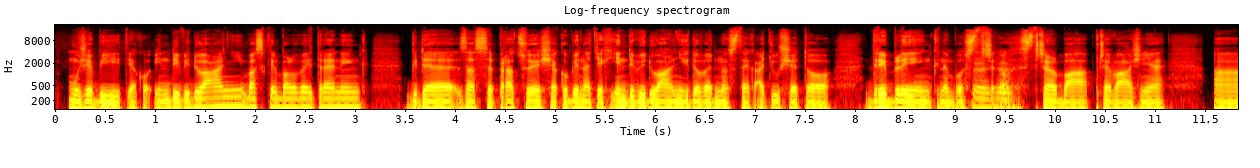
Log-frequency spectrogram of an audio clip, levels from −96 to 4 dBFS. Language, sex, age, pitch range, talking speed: Czech, male, 20-39, 85-95 Hz, 115 wpm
